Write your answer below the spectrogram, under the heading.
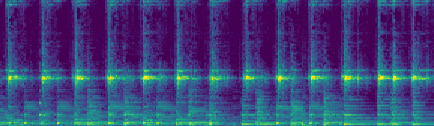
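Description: Đàn tính, the Tày long-necked gourd lute, playing an instrumental interlude of a then folk song: plucked notes on a steady beat of about two strokes a second.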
